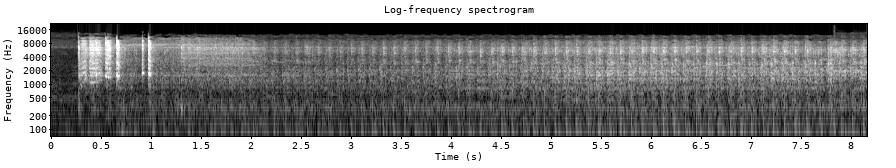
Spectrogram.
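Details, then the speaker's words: Bajaj Pulsar NS 160 motorcycle just started: cranks and catches, then idles with a busy mechanical clatter over the exhaust; owner unsure if normal, cause unknown. "se escucha recién está encendiendo la moto y quisiera preguntarles qué tal les parece el sonido si lo escuchan normal si lo escuchen igual que su moto"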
